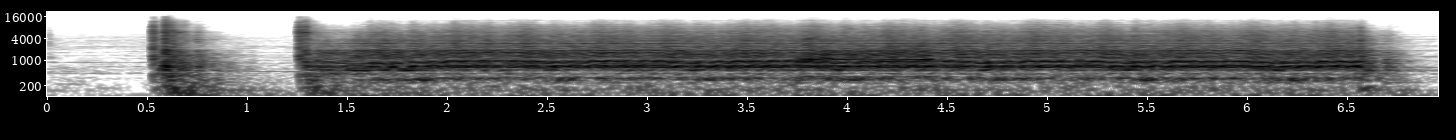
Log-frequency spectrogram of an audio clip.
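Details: 1932 Ford project car cranking, fresh oil in, starter wired through the solenoid with the car in gear, so it moved: a strong, even whirr for about six seconds. Normal starter cranking.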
